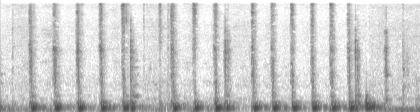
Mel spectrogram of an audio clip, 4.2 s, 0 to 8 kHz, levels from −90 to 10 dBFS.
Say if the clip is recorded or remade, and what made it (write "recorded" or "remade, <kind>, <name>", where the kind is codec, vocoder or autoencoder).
recorded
